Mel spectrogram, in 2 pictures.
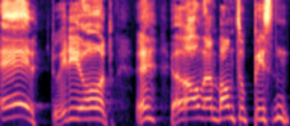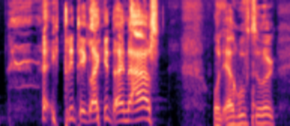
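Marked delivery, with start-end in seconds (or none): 0.0-6.0 play-acted shrill, very high scolding yell. Retelling how an older resident shouts from her balcony at a man, retelling older resident's balcony shout. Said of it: "so eine ältere Anwohnerin von ihrem Balkon runter".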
